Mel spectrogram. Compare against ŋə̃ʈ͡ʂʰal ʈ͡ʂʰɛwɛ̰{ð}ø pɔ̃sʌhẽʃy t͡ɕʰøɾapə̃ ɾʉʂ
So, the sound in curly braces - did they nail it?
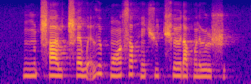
yes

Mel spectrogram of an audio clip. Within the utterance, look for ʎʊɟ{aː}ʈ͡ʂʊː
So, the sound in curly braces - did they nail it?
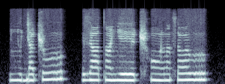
no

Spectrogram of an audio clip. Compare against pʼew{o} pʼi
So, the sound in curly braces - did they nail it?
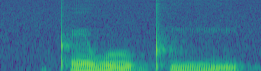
no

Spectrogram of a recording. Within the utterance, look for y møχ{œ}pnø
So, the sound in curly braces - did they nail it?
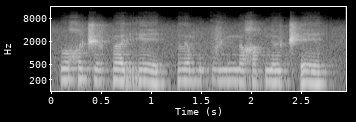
no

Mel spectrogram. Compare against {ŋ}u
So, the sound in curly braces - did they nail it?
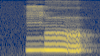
yes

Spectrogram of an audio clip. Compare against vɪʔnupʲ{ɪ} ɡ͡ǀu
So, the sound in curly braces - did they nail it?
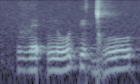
no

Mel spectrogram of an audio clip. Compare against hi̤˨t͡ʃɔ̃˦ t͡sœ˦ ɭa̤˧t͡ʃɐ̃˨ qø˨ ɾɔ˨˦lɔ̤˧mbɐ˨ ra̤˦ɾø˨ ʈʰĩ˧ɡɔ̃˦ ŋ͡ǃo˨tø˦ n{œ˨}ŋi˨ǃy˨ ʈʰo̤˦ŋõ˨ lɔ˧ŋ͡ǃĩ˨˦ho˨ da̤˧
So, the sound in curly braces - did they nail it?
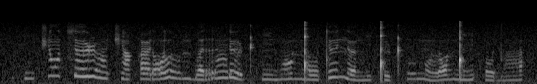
yes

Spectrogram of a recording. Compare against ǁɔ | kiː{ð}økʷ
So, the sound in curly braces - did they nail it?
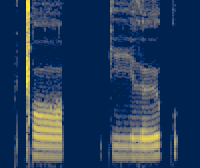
yes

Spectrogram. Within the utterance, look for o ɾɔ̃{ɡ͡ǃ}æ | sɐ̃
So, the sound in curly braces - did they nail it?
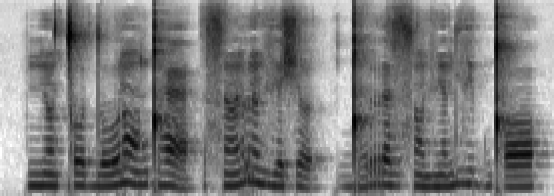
yes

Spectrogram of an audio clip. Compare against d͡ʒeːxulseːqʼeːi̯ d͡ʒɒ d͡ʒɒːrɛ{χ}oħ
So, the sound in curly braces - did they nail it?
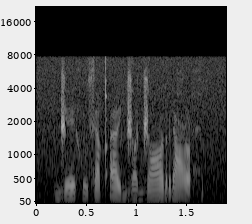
no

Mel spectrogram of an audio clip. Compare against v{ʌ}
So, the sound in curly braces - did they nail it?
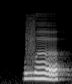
yes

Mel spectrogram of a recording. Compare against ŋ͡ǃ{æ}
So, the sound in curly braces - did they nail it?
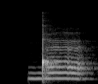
yes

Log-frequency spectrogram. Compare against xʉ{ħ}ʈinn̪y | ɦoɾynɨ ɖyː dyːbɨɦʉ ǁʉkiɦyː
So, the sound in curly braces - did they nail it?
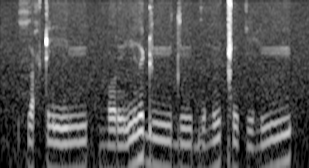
yes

